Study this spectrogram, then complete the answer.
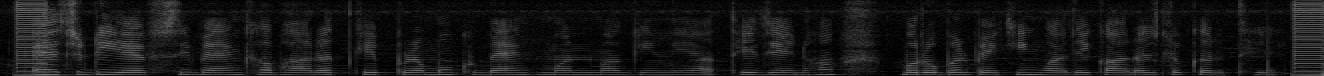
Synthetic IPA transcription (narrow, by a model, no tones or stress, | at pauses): eːt͡ʃɖiːɛːfsibɛ̃ːŋkɦə̃bʱaːɾət̪kepɾəmʊkʰbɛ̃ːŋkmənmə̃ɡɪneat̪ʰed͡ʒeːnɦã | bəɾoːbəɾbɛ̃ːkɪ̃ŋɡʋaːlekaːɾəd͡ʒləkəɾt̪ʰeː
